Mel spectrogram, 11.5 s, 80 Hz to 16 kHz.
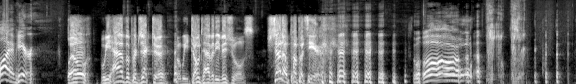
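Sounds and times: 
speech: 0.0 - 11.5
laughter: 6.3 - 9.9, 10.5 - 11.5
wet squelchy fart-like bursts: 9.7 - 10.7.

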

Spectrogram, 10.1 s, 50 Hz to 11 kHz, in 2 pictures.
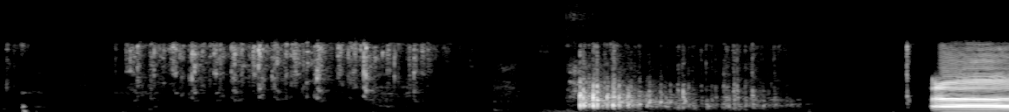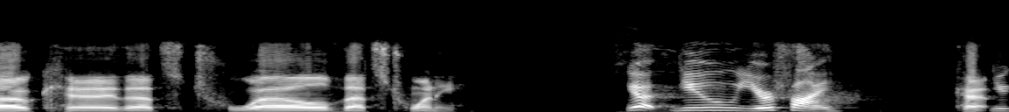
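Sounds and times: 
dice rolled on a table for a strength check: 0.0 - 2.2, 2.9 - 4.1
speech: 4.7 - 7.4, 8.2 - 10.0.

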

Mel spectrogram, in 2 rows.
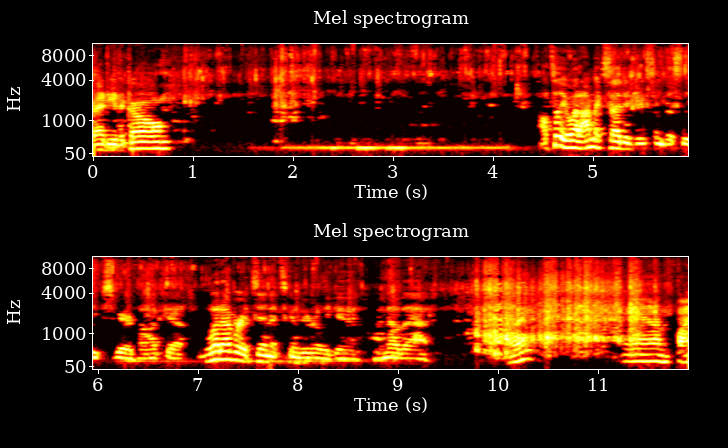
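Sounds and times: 
speech: 0.0 - 0.9, 4.5 - 9.4, 10.0 - 10.6, 11.2 - 11.8
cocktail of vodka, orange juice and lemonade poured between glasses at a tailgate: 0.0 - 11.8
steady ringing hum: 0.0 - 11.8.

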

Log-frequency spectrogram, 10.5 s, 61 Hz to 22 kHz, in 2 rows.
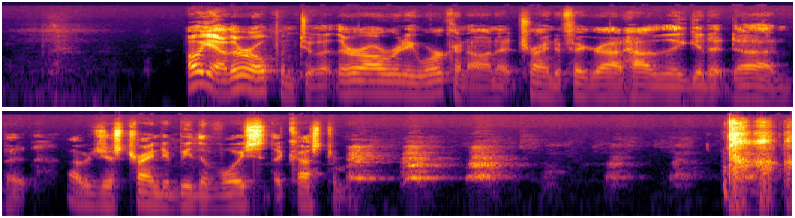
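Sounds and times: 
speech: 1.2 - 7.8
dogs barking at a home: 7.6 - 10.4.

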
